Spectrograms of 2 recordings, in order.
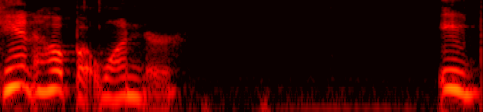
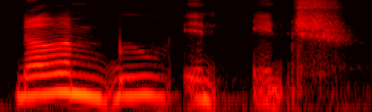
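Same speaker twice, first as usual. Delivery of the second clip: usual speaking voice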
